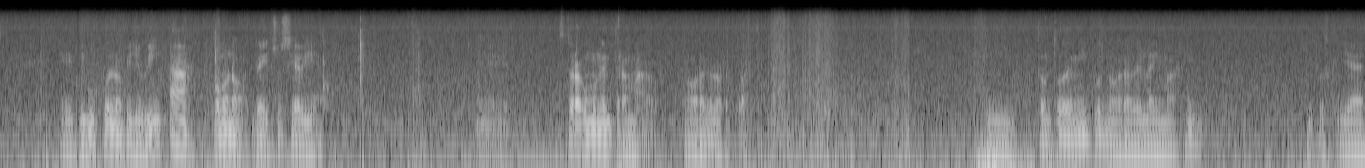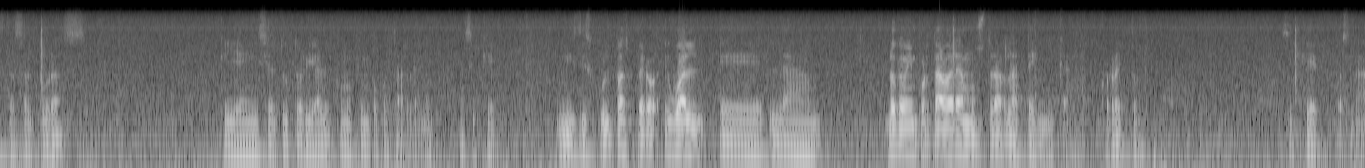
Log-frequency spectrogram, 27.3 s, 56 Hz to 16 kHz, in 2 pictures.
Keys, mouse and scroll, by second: 2.5-3.3 ctrl+middle drag, 3.9-4.5 ctrl+shift+middle drag, 5.6 click, 8.7 click, 10.3 click, 11.5 click, 13.3 click, 14.4-15.1 shift+middle drag, 16.7 click, 18.0 click, 19.4 click, 20.6 click, 21.9 click, 23.5-24.3 shift+middle drag.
